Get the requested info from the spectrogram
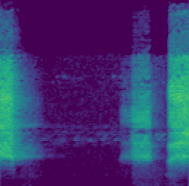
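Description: Young barn owls give harsh, hissing screeches in three rasping bursts, each under half a second, with quiet gaps between.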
